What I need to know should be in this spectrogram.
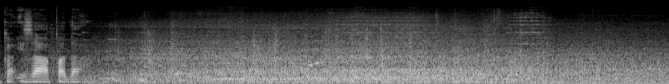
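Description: A tram rumbles past.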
